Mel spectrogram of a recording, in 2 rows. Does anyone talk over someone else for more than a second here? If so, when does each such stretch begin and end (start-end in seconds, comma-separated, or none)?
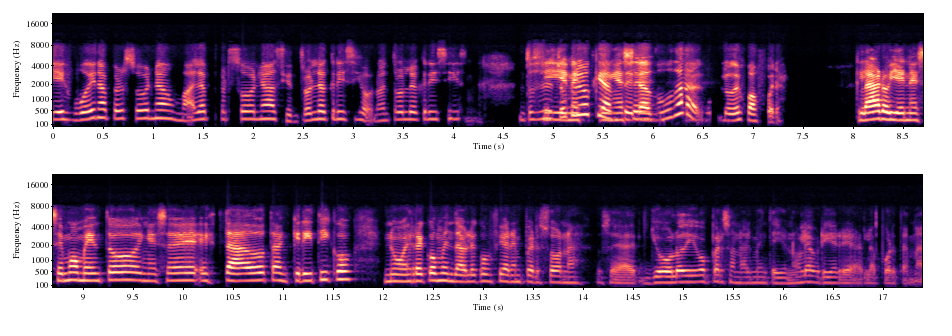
4.9-6.1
